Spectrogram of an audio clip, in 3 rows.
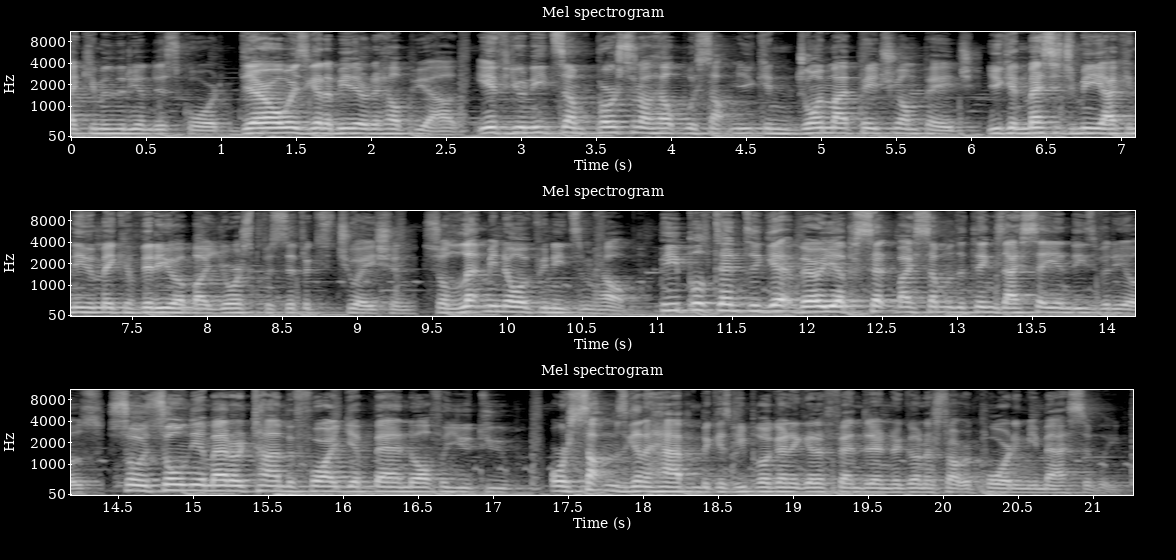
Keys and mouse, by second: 14.3 middle drag.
